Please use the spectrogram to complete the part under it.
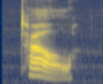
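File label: "tell", English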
